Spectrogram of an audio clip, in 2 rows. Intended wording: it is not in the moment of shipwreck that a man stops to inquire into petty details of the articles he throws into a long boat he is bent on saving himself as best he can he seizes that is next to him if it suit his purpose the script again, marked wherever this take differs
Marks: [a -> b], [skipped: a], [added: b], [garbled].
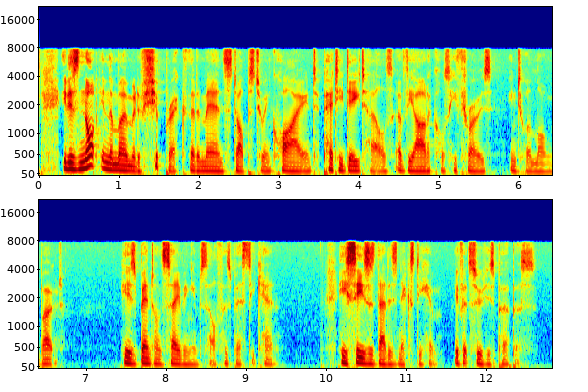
it is not in the moment of shipwreck that a man stops to inquire into petty details of the articles he throws into a long boat he is bent on saving himself as best he can he seizes that is next to him if it suit his purpose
